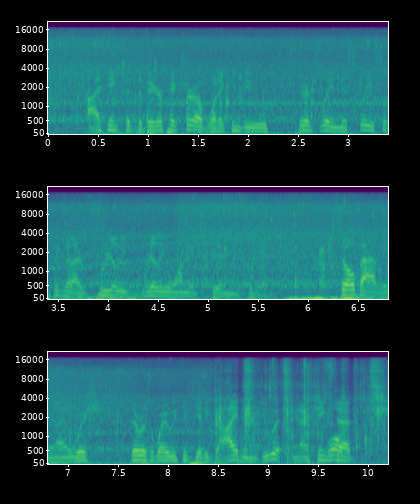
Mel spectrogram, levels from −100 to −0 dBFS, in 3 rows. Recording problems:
household noises; loud; throughout; 1 dB below the speech

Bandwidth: 16.5 kHz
